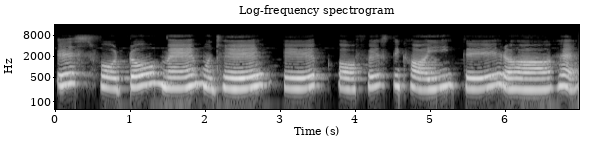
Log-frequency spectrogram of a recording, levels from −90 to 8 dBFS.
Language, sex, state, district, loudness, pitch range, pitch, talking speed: Hindi, female, Madhya Pradesh, Umaria, -15 LUFS, 240-290 Hz, 265 Hz, 85 wpm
